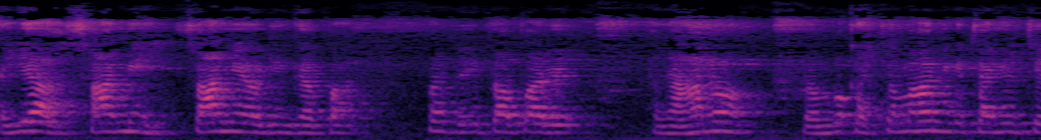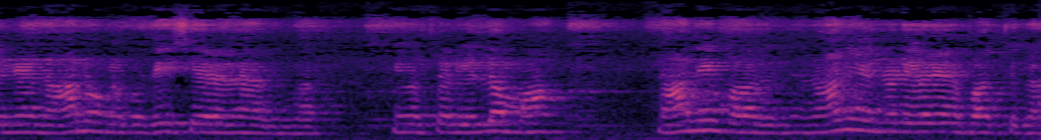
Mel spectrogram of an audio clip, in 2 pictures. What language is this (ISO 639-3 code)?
tha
